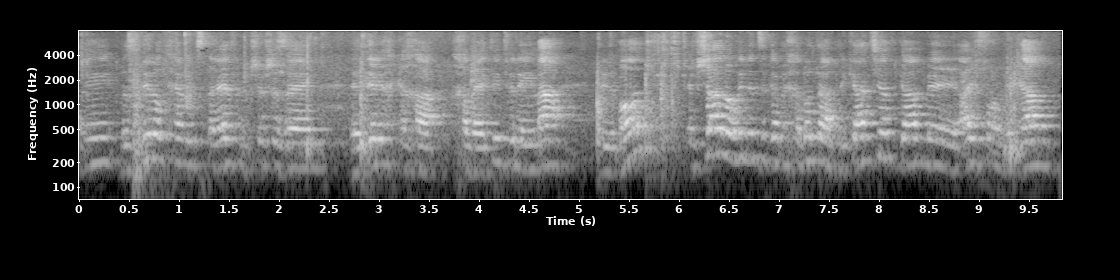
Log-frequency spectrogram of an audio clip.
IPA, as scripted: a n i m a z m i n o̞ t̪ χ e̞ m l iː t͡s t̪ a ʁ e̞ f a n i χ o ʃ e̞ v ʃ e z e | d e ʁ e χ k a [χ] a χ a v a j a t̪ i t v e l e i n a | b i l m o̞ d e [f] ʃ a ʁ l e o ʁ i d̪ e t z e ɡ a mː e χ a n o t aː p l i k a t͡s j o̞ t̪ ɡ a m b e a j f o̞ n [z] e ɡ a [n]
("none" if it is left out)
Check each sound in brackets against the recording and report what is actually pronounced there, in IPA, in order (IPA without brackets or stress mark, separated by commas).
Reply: χ, f, v, m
